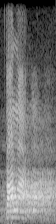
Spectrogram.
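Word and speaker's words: طلاق: বিভিন্ন কারণে হোক ডিভোর্স দেয় আরবিতে একটা শব্দ উচ্চারণ করে কি বলে তালাক কি বলে তালাক জোরে বলুন তালাক আরে বউ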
